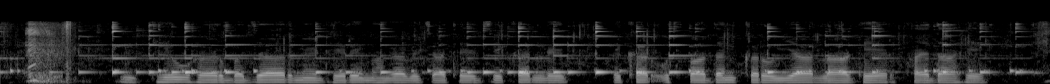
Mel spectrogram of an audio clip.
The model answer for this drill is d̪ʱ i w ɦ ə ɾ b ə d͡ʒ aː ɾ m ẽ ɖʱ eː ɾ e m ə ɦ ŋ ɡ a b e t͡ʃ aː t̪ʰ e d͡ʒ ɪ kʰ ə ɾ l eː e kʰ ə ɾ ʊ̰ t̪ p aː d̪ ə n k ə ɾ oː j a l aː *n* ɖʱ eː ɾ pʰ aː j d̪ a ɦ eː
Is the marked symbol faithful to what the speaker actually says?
no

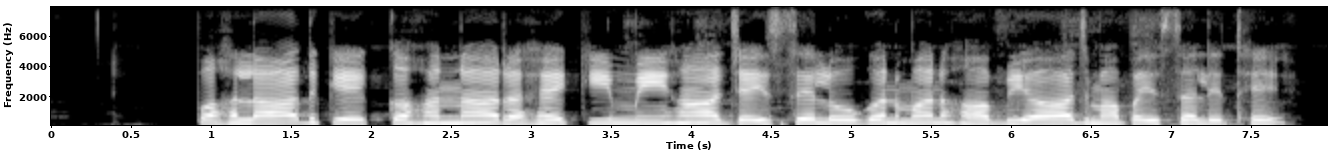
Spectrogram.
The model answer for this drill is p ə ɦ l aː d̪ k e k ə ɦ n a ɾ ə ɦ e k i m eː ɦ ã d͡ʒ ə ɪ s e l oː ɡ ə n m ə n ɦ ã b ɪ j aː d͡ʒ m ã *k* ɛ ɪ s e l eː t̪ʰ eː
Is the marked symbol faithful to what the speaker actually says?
no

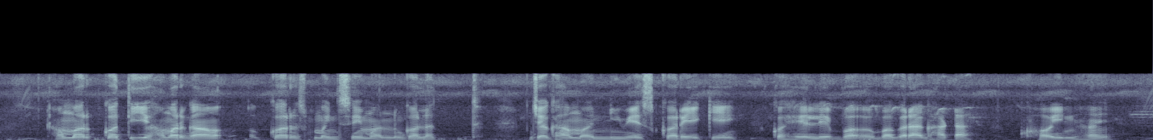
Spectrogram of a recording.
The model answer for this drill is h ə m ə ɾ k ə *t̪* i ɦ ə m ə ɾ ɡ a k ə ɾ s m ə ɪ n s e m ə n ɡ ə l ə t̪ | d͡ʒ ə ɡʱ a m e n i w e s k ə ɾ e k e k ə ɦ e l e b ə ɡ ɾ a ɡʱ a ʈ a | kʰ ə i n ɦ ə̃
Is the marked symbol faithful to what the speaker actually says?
yes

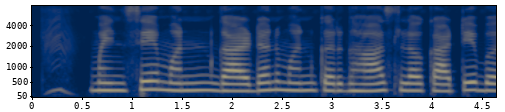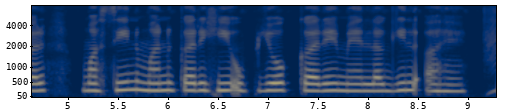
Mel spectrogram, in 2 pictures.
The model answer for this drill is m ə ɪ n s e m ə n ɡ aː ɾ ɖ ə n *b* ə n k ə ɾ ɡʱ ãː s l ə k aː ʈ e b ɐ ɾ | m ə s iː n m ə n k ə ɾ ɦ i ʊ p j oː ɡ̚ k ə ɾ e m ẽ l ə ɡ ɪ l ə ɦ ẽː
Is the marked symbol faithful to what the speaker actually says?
no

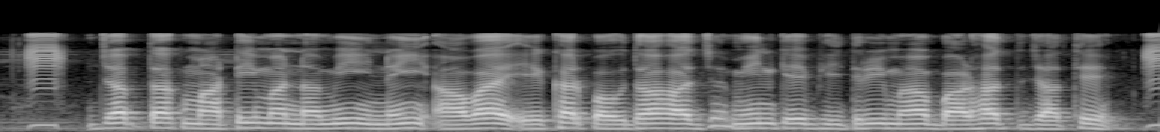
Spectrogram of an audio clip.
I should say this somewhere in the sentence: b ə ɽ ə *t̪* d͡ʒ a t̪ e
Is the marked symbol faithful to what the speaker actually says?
yes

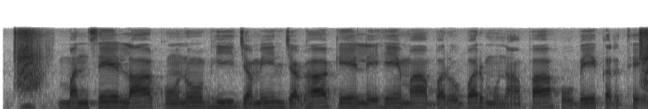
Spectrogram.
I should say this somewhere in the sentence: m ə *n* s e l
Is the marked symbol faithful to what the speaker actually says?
yes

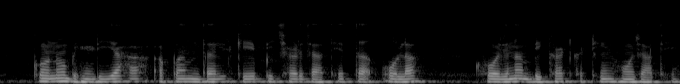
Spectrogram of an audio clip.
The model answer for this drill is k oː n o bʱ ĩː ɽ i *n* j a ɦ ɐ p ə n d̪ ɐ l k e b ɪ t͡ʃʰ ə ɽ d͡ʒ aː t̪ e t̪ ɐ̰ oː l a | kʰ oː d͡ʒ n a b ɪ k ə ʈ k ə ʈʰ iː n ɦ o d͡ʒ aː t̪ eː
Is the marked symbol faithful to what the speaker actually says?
no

